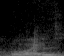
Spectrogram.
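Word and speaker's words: Hawaii (Hawaiʻi): Now I grew up, we used in Hawaii, the letter W is pronounced with a V, Hawaii.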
